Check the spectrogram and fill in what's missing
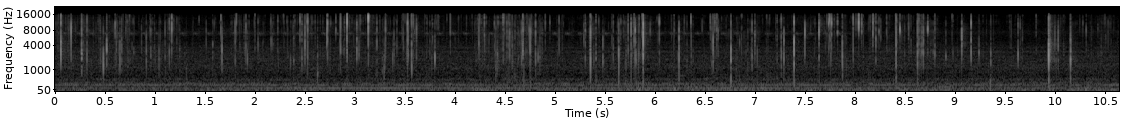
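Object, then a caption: Coiled bundle of plastic rope. A small coiled, tied bundle of plastic rope is held close to the mic while fingers and nails scratch and squeeze it. The result is dense, bright crackling and sharp clicky scratches with no ring, over a faint steady low hum.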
